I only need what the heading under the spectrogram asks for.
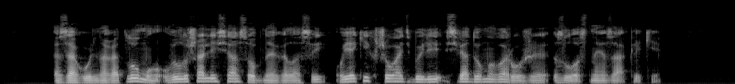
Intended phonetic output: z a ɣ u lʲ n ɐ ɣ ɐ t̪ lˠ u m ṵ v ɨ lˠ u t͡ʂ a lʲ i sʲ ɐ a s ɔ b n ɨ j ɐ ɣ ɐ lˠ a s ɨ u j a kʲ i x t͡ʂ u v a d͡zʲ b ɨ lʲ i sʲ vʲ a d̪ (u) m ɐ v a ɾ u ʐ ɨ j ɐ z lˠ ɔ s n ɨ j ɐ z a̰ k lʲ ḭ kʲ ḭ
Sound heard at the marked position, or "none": ɔ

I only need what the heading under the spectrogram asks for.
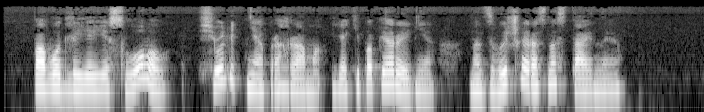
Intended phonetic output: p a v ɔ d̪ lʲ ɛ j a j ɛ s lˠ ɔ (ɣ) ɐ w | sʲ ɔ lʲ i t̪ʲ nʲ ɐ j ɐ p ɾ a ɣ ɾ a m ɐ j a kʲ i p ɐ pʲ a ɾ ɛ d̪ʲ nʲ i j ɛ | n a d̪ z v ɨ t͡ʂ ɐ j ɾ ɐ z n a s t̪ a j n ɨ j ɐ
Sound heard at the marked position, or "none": v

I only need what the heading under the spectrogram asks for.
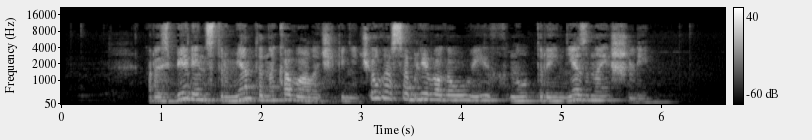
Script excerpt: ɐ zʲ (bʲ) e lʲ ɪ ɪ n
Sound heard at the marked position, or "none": bʲ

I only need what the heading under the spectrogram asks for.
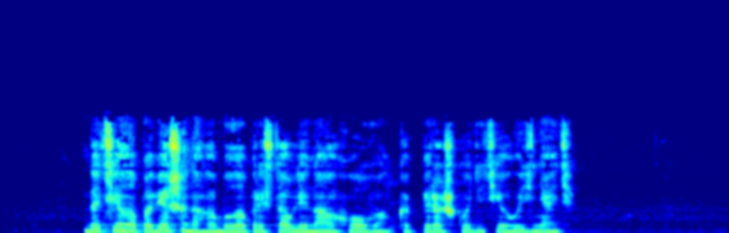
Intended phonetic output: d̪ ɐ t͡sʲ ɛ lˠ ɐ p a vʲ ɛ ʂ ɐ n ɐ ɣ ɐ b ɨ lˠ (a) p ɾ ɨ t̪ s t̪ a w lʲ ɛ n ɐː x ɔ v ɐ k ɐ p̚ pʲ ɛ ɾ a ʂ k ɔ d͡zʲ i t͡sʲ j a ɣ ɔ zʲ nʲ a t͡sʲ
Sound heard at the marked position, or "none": a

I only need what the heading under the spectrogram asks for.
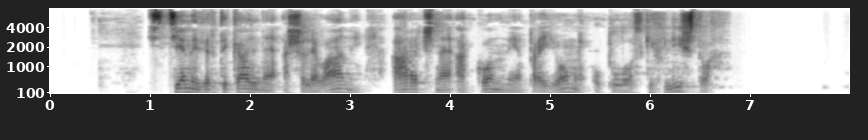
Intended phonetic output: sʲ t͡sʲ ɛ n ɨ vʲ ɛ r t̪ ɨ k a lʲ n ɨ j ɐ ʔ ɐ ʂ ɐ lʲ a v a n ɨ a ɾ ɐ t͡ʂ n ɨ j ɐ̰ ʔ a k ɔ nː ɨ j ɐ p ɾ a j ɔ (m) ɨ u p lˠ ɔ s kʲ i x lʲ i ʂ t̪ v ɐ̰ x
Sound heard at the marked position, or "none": m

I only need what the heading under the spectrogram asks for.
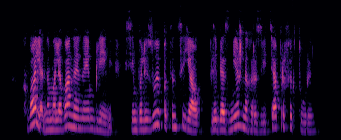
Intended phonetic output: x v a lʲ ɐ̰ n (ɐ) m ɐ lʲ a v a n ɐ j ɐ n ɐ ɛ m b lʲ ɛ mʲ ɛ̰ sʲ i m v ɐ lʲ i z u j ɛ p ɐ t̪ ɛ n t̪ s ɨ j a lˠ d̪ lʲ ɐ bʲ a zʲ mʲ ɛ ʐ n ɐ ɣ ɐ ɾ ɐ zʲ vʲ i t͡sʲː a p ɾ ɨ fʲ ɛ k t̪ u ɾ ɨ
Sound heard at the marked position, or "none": ɐ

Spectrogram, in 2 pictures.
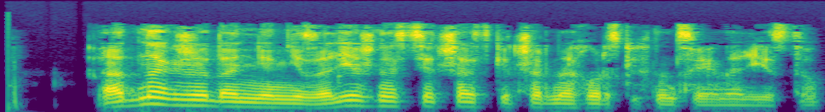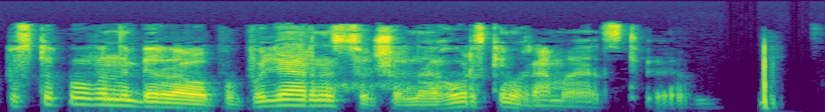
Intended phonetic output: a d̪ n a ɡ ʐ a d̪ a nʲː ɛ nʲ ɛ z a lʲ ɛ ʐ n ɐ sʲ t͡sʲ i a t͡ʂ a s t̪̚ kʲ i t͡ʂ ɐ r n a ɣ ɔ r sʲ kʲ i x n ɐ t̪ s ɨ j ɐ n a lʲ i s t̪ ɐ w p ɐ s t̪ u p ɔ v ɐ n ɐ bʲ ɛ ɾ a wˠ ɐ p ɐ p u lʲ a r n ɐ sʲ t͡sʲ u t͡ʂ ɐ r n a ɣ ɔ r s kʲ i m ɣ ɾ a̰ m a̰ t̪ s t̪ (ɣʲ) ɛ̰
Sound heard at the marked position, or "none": vʲ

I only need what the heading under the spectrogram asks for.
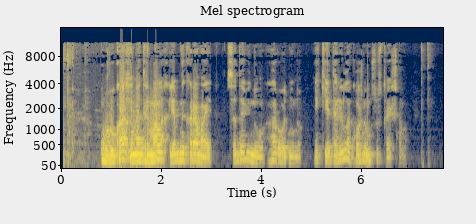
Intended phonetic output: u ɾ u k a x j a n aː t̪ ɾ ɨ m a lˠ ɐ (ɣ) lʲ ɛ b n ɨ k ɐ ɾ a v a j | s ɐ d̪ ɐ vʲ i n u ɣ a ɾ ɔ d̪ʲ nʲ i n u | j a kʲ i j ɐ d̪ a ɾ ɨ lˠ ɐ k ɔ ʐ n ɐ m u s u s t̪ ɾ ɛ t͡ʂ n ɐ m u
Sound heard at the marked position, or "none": x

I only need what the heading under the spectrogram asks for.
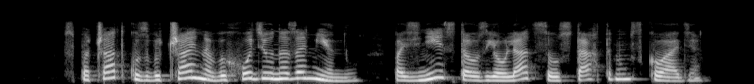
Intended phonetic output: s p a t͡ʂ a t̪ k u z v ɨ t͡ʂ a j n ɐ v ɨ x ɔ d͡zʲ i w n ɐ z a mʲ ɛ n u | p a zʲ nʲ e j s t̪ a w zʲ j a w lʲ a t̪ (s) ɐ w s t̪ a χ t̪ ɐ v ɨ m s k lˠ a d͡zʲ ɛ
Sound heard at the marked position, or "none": sː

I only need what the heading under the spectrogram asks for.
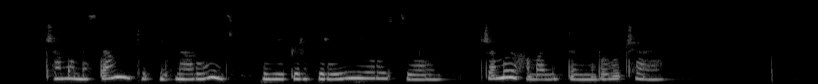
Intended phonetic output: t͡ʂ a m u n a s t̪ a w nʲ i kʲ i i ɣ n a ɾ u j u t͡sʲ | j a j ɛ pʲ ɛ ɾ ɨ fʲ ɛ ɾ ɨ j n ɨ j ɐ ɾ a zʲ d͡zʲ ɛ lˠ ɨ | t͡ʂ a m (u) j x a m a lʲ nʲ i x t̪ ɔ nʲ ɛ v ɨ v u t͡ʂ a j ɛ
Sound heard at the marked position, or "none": u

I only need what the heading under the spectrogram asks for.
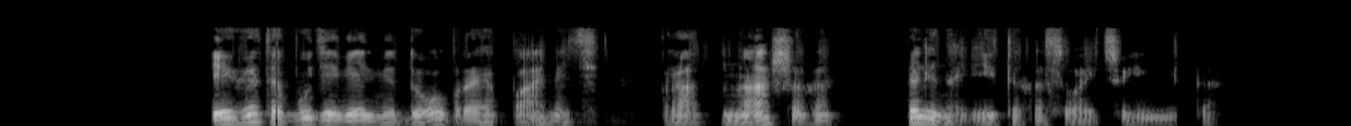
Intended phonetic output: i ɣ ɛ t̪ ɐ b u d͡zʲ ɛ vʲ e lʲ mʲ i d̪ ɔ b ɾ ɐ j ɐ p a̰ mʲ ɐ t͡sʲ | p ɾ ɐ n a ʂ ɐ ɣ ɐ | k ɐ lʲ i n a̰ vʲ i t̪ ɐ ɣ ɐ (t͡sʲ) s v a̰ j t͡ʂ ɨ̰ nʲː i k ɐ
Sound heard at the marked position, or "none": none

